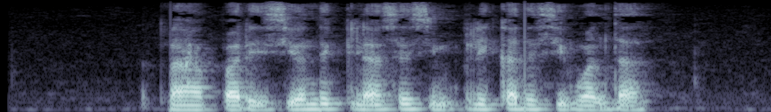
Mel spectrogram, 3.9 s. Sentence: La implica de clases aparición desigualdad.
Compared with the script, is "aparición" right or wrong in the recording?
wrong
